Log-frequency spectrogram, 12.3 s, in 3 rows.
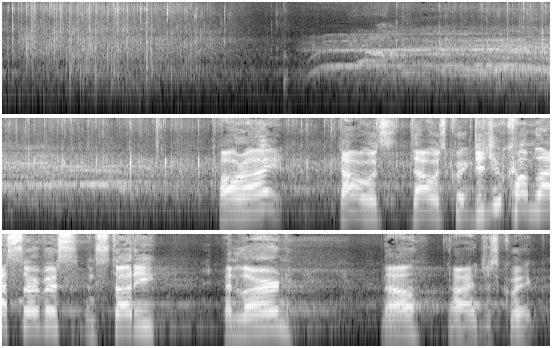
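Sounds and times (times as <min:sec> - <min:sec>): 
group of children clapping: 0:00.0 - 0:01.8, 0:02.9 - 0:07.8
speech: 0:05.7 - 0:10.5, 0:11.1 - 0:12.3.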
